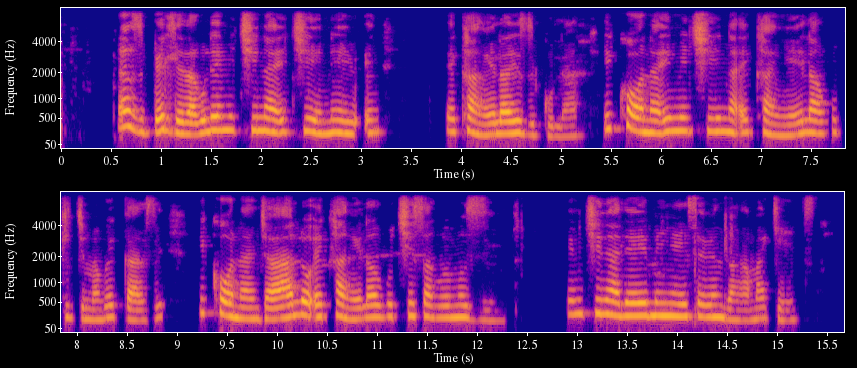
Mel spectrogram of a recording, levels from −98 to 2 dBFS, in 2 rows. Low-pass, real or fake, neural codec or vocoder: 7.2 kHz; real; none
